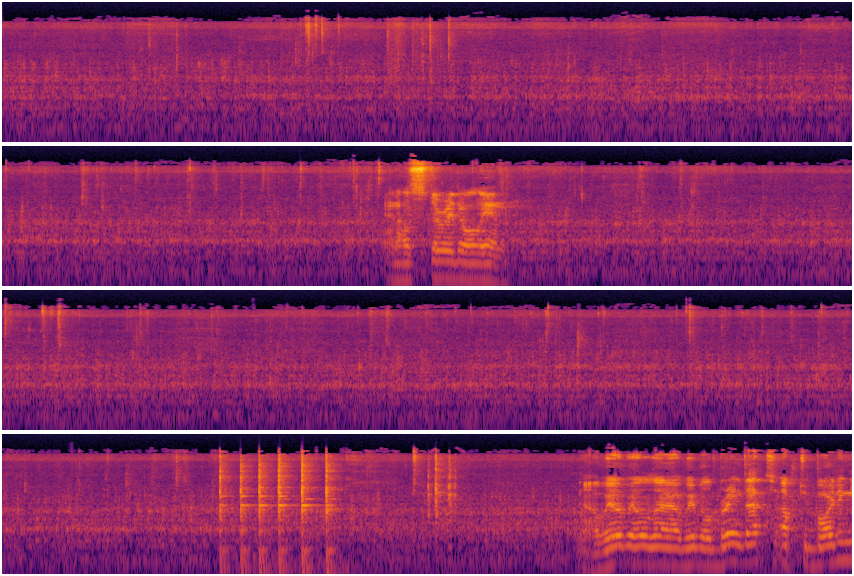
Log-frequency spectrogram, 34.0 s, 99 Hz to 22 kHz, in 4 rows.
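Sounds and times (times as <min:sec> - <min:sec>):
stew simmering in a pot: 0:00.0 - 0:34.0
spatula tapping against pot: 0:27.6 - 0:29.0.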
